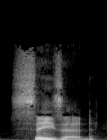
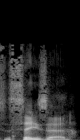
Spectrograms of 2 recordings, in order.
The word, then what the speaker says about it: Sazed: It's been Sazed in my head, but according to this, it's Sazed.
